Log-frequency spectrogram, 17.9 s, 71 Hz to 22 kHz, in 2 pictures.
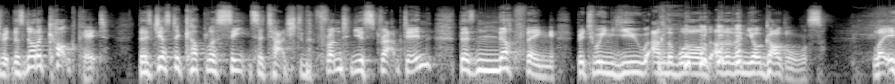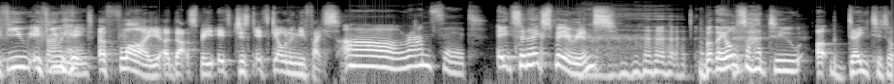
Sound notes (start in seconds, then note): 6.6 giggles; 15.2 shudders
